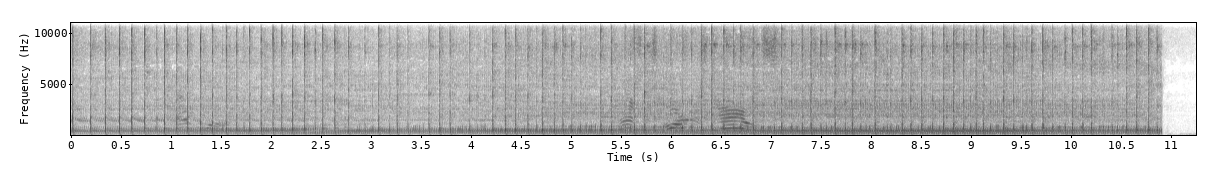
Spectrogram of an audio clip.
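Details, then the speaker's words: Chainsaw after a major repair, previously hunting at idle: even, steady two-stroke idle with a crisp beat that holds without hunting. It now runs clean. "It had bugs. It was idling up and down and I kind of was making excuses for it. I don't like doing that. But, uh, it's just it's clean now. It's behaving."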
